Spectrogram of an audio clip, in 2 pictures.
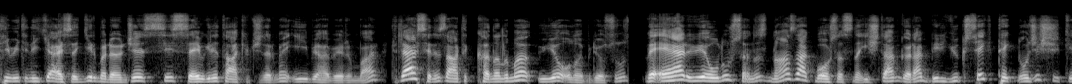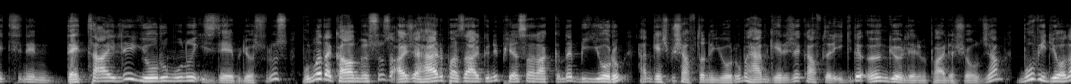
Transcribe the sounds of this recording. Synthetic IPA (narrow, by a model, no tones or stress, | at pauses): t̪ʰivit̪ʰinhicʰaːjesinɛɟiɾmed̪ɛønd͡ʒɛsiz̥sɛvɟilʲit̪ʰaːcʰi̥p̚t͡ʃʰilʲeɾimɛʔijibihabe̞ɾimva̰ɾ̥d̥̪ilʲæɾse̞nizaɾt̪ʰɯ̥kʰːanalˠɯmaʔyjɛo̞̰lˠabilʲijo̞ɾsunuzvɛʔejæɾyjɛo̞lˠuɾsa̰nɯznazak̚bo̞ɾsasɯna̰iʃlʲæmɟø̞ɾænbiɾjycsɛc̚t̪ʰɛc̚nolʲoʒiʃiɾcʰe̞t̪ʰinind̪et̪ʰajlʲˠɯjo̞ɾumunuʔizlʲe̞je̞bilʲijo̞ɾsunuz̥b̥unˠad̪akʰalˠmɯjo̞sunuza̰jɾɯd͡ʒaɦæɾpʰazaɾɟynypʰijasalˠaɾhakːɯnd̪abijo̞ɾumhæ̰mɟɛt͡ʃmiʃhaft̪ʰanɯnjo̞ɾumuɦæmɟe̞ɾe̞d͡ʒɛchaft̪ʰaɾɯilʲɟʲilʲiʔønɟøɾylʲe̞ɾimipʰa̰jlʲˠaʃɯjo̞̰lˠud͡ʒaːmbuvid̪ejo̞lˠ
